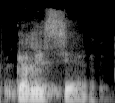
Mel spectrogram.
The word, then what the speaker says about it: Galicia: Galicia. – Okay. – Galicia.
